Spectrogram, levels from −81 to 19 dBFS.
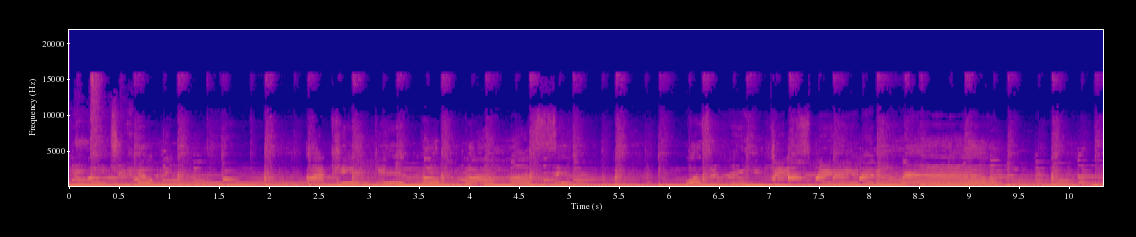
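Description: From 0.64 s on, channel delay (comb filtering): a two-sample lag cancels the mono sum near 10 kHz, leaving a fixed notch that dulls the treble, unlike a smooth low-pass roll-off.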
